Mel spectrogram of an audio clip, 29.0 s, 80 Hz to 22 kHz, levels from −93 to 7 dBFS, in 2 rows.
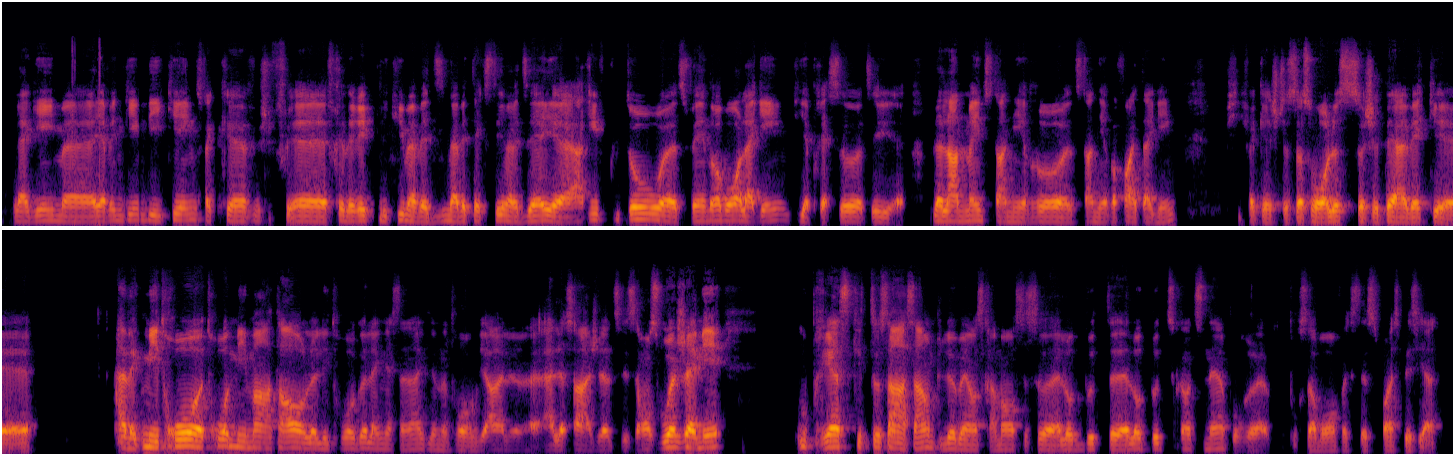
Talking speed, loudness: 230 wpm, -26 LUFS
